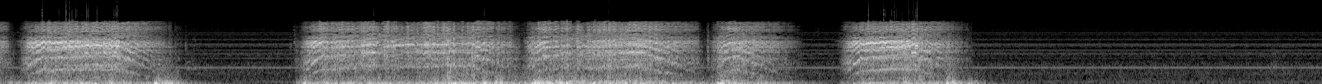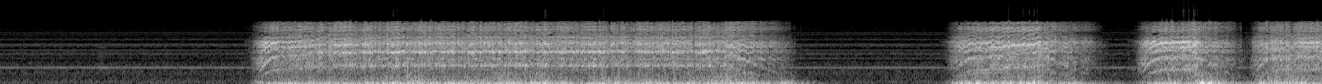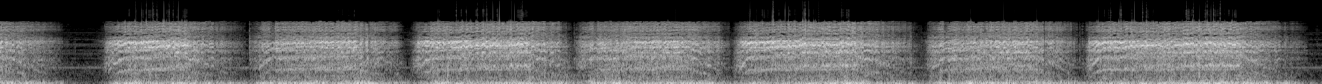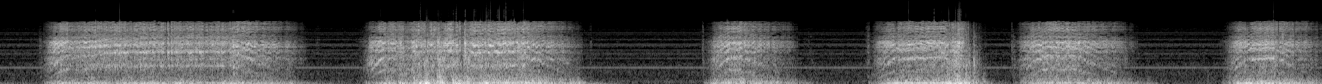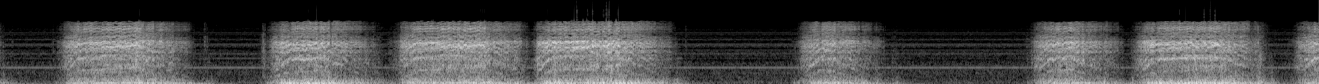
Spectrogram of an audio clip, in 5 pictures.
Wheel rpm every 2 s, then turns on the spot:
100, 60, 170, 100, 70, 0, 0, 10, 200, 240, 90, 70, 60, 70, 120, 120, 130, 120, 120, 120, 160, 80, 110, 20, 80, 40, 60, 70, 90, 90, 20, 20, 80.
36-38 60-64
